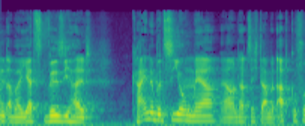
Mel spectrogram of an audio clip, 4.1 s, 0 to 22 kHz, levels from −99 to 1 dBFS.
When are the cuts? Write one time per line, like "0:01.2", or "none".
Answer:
none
